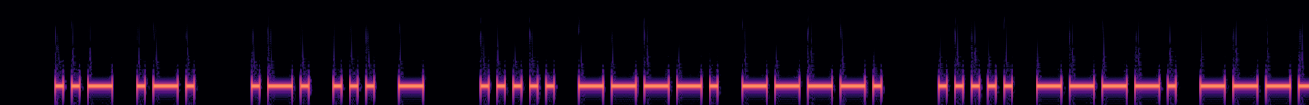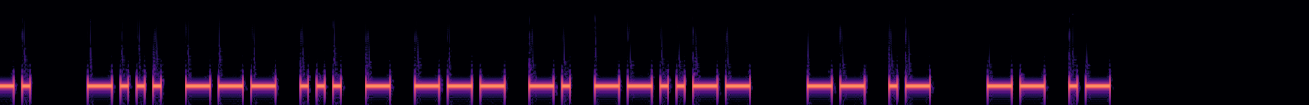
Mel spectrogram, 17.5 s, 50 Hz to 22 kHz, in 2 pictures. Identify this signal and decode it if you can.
Morse code, heard as a keyed tone, about 22 wpm, 700 Hz. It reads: UR RST 599 599 BOSTON, MA MA
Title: Practice QSO - Exchange 1 - Beginning - 22wpm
